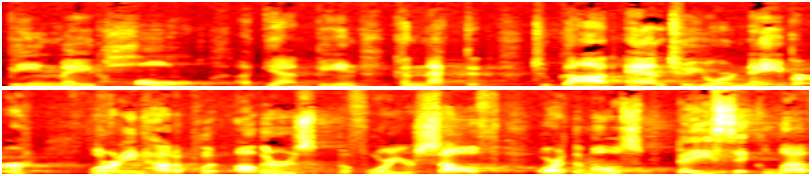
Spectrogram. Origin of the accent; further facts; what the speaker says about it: Midwest, United States; There's an expression that I grew up with in the Midwest that sums it up pretty nicely.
